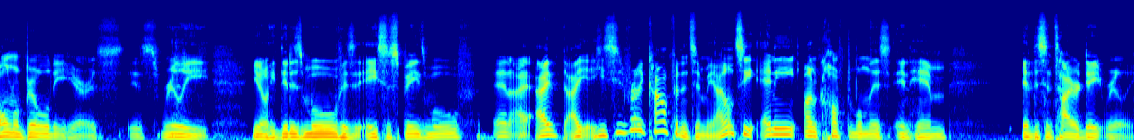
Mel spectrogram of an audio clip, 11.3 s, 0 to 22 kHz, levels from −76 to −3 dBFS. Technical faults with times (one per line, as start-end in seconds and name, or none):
none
